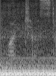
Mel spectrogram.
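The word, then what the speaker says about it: Leicester: that's just like um and it's spelled like they call it Lester in Boston I love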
